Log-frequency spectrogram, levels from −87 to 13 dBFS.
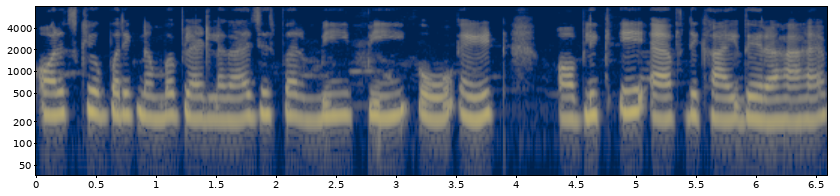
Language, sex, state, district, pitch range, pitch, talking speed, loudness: Hindi, female, Bihar, Gopalganj, 220-250 Hz, 240 Hz, 165 wpm, -23 LUFS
